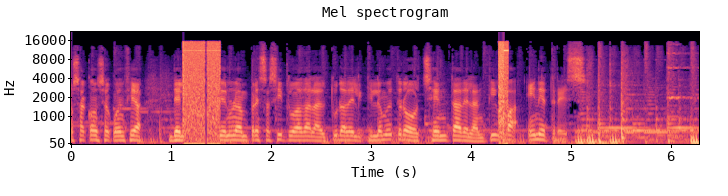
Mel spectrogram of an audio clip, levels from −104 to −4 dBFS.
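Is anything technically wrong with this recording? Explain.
Yes. Two bursts of uninitialised buffer occur, from 1.12 to 1.49 s and from 4.27 to 4.37 s. Blocks were played before any audio was written, so stale memory became loud digital noise. Unlike a click, each burst fills a whole block, lengths fitting 16384-sample and 4096-sample buffers.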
